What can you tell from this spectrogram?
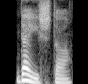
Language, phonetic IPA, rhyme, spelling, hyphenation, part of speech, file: Hungarian, [ˈdɛjiʃtɒ], -tɒ, deista, de‧is‧ta, adjective / noun, Hu-deista.ogg
- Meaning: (adjective) deist, deistic, deistical (of or relating to deism); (noun) deist (a person who believes in deism)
